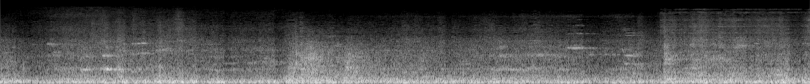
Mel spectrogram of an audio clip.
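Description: Container freight train's flat wagons rolling past at close range: a steady, loud rumble of wheels on rail, with brief high squeals now and then.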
